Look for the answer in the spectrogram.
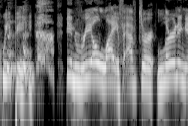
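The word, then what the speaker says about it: quipu: And you talked about, I believe it's the Quipi, is that's how it's pronounced? – Oh, yeah, yeah, yeah.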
